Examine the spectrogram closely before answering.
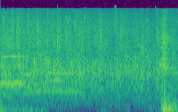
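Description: An audience claps to show they want to hear a story, in a steady, scattered patter of many hands, with faint traces of voices underneath and a brief louder thump near the end.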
